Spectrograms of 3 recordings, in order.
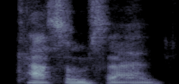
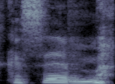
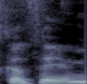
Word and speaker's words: Kasem: No, Kasamsan, like the way the Americans pronounce it. Oh, damn. Yeah, Yeah. whenever I look at the IPF streams, whenever Yeah. he competes, it's always like Kasamsan. Yeah. No, it's Kasem. It's Kasim, bro.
